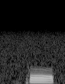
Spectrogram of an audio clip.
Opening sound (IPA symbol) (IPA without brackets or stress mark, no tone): k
